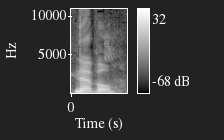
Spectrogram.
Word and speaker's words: Nevill: listening narrated by Bridget Thomas 's end credits Neville okay I was saying it wrong a review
